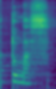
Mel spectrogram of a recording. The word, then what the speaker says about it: Thomas: Vous voyez version française, on dit pas Thomas. Voilà, une lettre une lettre muette.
